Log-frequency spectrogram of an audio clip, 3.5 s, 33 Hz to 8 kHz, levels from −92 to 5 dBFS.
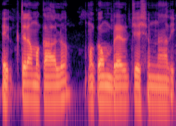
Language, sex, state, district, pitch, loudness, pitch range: Telugu, male, Telangana, Mahabubabad, 100 Hz, -18 LUFS, 95-105 Hz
